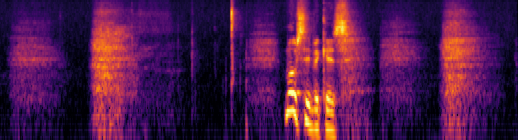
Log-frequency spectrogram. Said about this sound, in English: If you were watching this and there's that moment when I was just breathing heavy and having a drink, it's not that bad.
